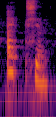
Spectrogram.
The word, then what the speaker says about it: action: Action, the stress at the act.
